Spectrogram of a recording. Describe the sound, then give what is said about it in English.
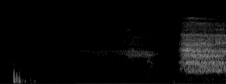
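A person takes a deep breath mid-conversation: a brief soft sound, then a quiet drawn-in breath, ending in a loud, breathy rush of air. “Oh, what was the deep breath?”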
